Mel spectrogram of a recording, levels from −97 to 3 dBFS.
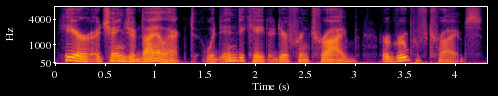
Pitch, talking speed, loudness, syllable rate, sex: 120 Hz, 195 wpm, -20 LUFS, 6.1 syllables/s, male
